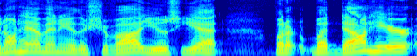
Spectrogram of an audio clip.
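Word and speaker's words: שווא: And this is a shava. I'll phonetically spell it. Sha. Va. And its pronunciation is eh.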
